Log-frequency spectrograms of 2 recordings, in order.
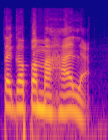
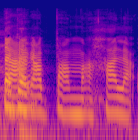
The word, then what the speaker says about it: Tagapamahala: How would you say it in Filipino? – Tagapamahala. – Tagapamamahala. Tongue twister. – Tagapamahala. Oh, really cool.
